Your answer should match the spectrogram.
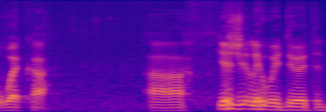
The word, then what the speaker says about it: Weka: It's actually a trillion exabytes, and it's pronounced as Greek unit, so mega, exa, Weka.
